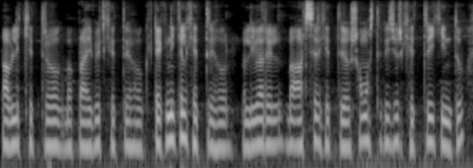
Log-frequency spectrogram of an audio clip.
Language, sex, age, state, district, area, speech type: Bengali, male, 45-60, West Bengal, Jhargram, rural, spontaneous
